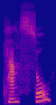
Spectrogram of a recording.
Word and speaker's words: castle: Silent T. Listen, castle, whistle, whistle, fasten, fasten.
